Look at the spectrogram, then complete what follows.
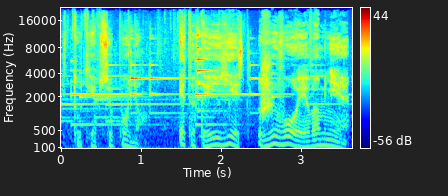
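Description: A man playing a middle-aged, introspective psychiatrist in a dramatised first-person radio monologue, theatrical and reflective, with deliberate pauses. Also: medium pitch, lightly acted. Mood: wistful, excited. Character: middle-aged male Swiss psychiatrist recalling a troubling dream, introspective. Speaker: author and presenter of a radio programme. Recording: radio production over loud music.

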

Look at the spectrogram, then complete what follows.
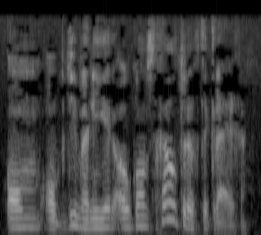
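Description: Man voicing an excited, high-pitched anxious young man. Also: normal speed, husky, no echo. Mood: earnest, calmer. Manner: breathless, insistent, earnest.

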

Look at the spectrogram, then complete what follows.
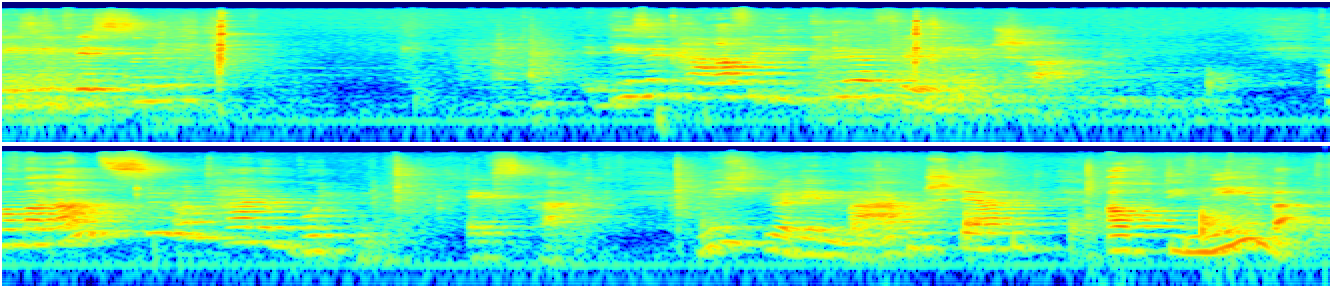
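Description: A woman's voice: medium pitch, distant mic. An actress playing a controlling lady of the house with sly politeness and a mannered, insistent delivery in a German radio play. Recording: very echoey room, faint noise.

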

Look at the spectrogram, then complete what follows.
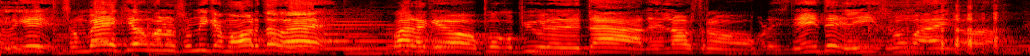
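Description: A woman's voice: a little high, vocal fry. A woman playing a boastful, nostalgic old man in a theatrical comic monologue, rambling and emphatic. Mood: cocky, defiant. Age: older. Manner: rambling, emphatic, addresses listener with rhetorical questions.

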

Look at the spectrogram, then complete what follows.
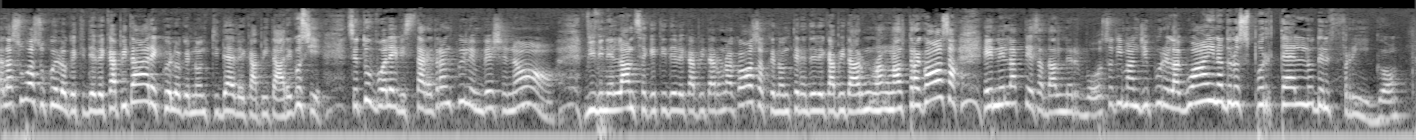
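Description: Woman, kinda high voice, explains nonsense deadpan like a lesson, comedy monologue. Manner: mock-didactic, deadpan, colloquial. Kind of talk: comic monologue, mock explainer.

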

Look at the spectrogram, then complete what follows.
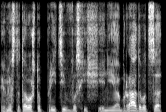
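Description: A man's voice: on the low side, a little fast, mellow, breathy edge, dry recording, clean studio sound. A man reading a children's story aloud as an audiobook narrator, in a dramatic, theatrical storytelling manner.

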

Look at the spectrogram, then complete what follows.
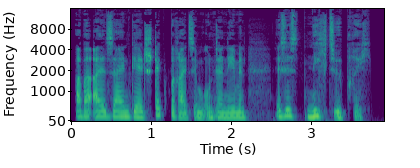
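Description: A woman narrating a scripted historical documentary in a measured, clearly phrased storytelling manner. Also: low-pitched, steady tone, dry recording, clean studio sound. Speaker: narrator of a historical audio feature.

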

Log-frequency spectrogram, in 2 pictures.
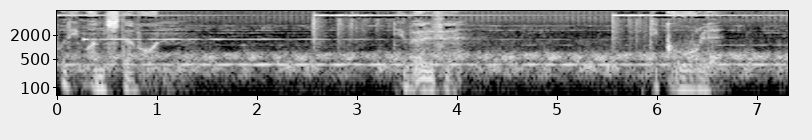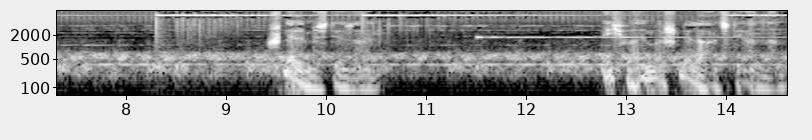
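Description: A man's voice: deep voice, wildly swooping pitch, takes it slowly, gravelly, long pauses, exaggerated voice. An actor playing a boastful, ruthless male finance boss in a radio drama, declaiming theatrically and with menace. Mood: menacing. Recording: radio play with loud music.

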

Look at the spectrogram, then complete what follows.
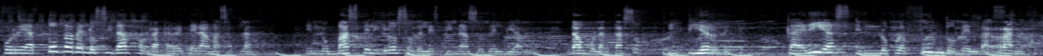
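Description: A taunting woman's voice inside someone's head played by an actress, from a radio drama. She goads and commands in a middle pitch. Strong echo surrounds her, with music underneath. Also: expressive, normal speed, natural voice. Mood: cold, goading. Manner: goading, commanding. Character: taunting, accusing inner voice of a woman. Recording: echoey hall reverb over music.

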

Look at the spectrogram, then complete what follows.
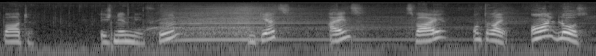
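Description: A woman's voice: on the high side, expressive, slow pace, noisy background. A woman playing a protective, slightly cheeky schoolboy in a radio play, childlike and plain-spoken. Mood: urgent, helpful.

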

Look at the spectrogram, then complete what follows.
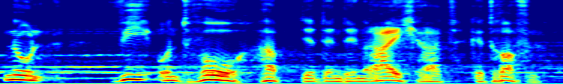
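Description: An actor in a German radio play as a stern investigator, questioning in an insistent, pointed way. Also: male voice, mid-range voice, lively intonation, measured pace, creaky, faint music behind. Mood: probing. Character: stern, probing male investigator in historical drama.

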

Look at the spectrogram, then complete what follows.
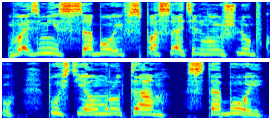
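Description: A man's voice: very high-pitched, steady tone, unhurried, husky, dry recording, studio quality, voice pushed up, full character voice. A male narrator voicing a wounded, exhausted woman who pleads and sobs. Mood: pleading. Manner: sobbing, pleading. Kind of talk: audiobook character voice.

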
